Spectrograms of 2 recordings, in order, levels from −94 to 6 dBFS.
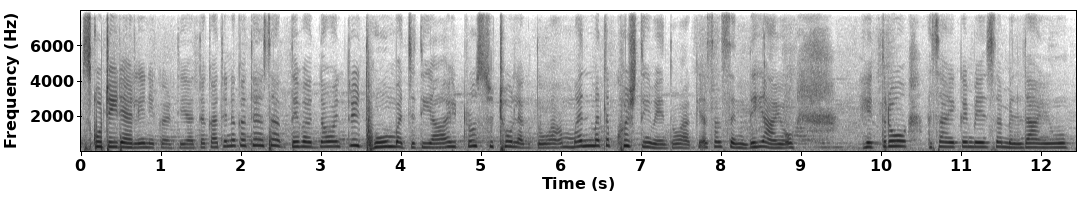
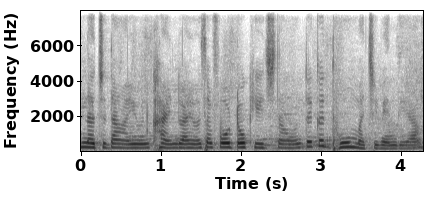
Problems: constant background noise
